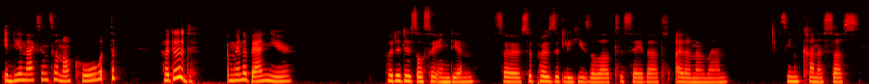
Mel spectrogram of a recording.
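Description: With a warm voice on the high side and no echo in the audio, a young woman speaking with a South African accent teases and chats casually with viewers during a game stream, keeping things playful.

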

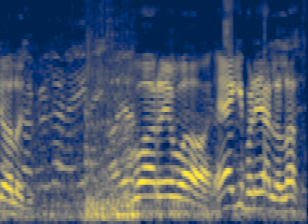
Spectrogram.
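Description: Unhurried yet animated, a man with a high voice and a Lahori Punjabi accent hosts a chatty, enthusiastic vlog from a crowded outdoor bazaar. He speaks to his viewers directly as he tours the market, the busy crowd behind him.

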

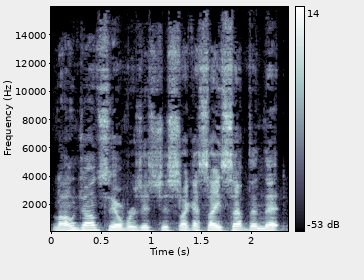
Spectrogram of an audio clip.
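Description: A man's voice: medium pitch, steady tone, fairly quick, a little mellow. A middle-aged man hosting a casual food vlog, talking in a rambling, folksy way with lots of fillers, recorded inside a parked vehicle. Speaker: vlog host. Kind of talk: casual food review chat.

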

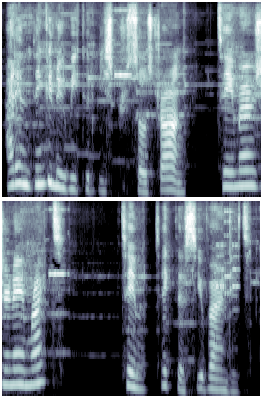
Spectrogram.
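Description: A man's voice: extremely high pitch, animated, fairly quick, faint music behind, pitched above the performer's own voice. A man voicing a confident female police officer in a game, reading her lines aloud in a raised voice as a proud mentor. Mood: praising. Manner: read aloud in a raised, bright voice.

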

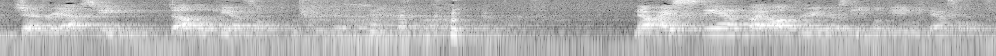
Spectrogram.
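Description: An American woman minister preaches from a pulpit in a low voice, measured, deliberate and earnest, driving her points home with emphatic lists. She's captured by a pulpit mic and a distant camera, so the church sanctuary sounds echoey and far off, with a little hiss or hum.

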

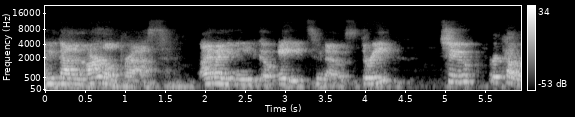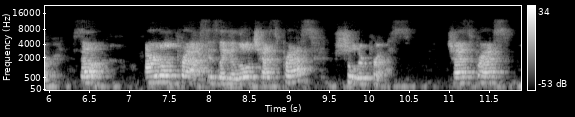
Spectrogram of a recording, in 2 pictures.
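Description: A bright-toned woman counts down reps in a slow, unhurried way, a little out of breath as she coaches a home workout. She sounds far from the mic in a very echoey room. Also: high-pitched. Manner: cueing reps and counting down, upbeat. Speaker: fitness instructor. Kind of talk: live workout instruction. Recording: roomy echo from far off the mic.

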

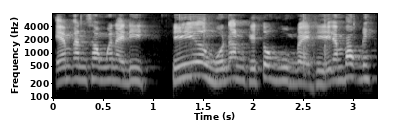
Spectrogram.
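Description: An easygoing, generous older brother, played by a woman in a comedy family skit. He talks in a high, relaxed voice, showing things off. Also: fast, lightly acted. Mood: cheerful.

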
